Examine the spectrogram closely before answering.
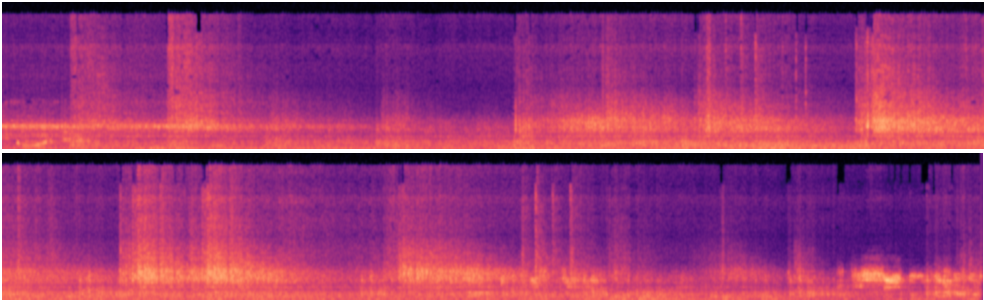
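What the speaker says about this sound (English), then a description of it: "Artillery strike is inbound." An artillery barrage in the World in Conflict game keeps up a dense roar of overlapping booms and blasts, loud and continuous, with radio-style voices speaking over the din.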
